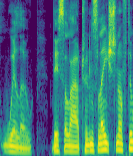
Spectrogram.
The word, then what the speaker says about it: WLO: Microsoft ported a subset of the Windows libraries for OS2, given the acronym WLO, but pronounced as Willow.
